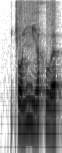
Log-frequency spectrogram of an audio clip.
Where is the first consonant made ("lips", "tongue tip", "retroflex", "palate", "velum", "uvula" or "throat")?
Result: palate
